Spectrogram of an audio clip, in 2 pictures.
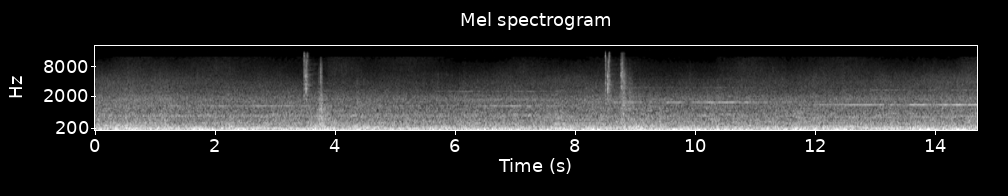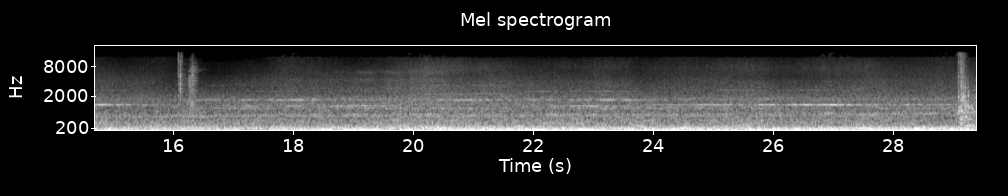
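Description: A ship's engine rumbles low and steadily.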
